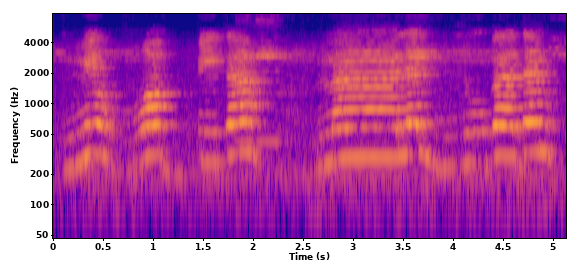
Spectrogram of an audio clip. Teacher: اگر ان 2 حرفوں میں سے کوئی حرف نون ساکن یا تنوین کے بعد آ جائے تو تنوین والا حرف یا نون ساکن ادغام بلا غنہ کے حرف سے مل کر جلد پڑھا جائے گا، نہ کھینچے گا، نہ غنہ ہوگا، جیسے من ربک مالا لبدا۔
